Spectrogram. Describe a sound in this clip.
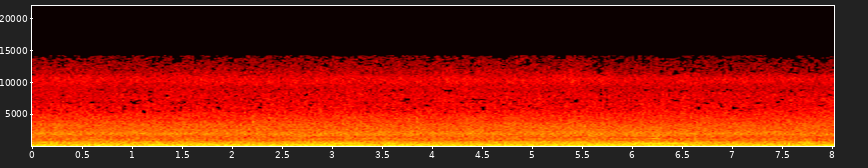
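A man calls out to a forklift driver.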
